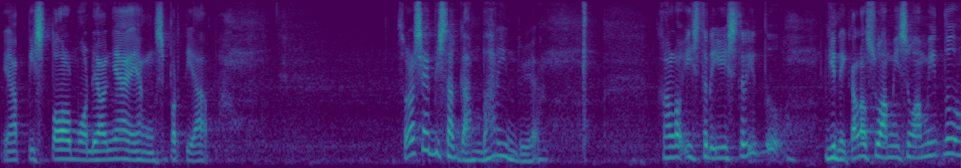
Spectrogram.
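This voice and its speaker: A man preaching a sermon in a lively, joking way, calling on the congregation to repeat words after him. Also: high voice, moderate pace, pauses often, a little hiss or hum. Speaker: pastor.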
